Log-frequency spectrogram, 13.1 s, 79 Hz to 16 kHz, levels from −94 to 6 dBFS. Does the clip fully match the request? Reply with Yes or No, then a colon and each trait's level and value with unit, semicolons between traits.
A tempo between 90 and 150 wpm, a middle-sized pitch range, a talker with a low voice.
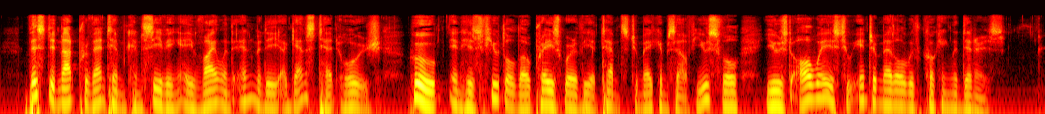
Yes: average, 140 wpm; average, 4.1 semitones; low, 110 Hz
